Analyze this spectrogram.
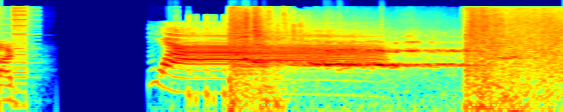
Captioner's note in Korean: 와아아아아아앙ㅇ아ㅏ아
